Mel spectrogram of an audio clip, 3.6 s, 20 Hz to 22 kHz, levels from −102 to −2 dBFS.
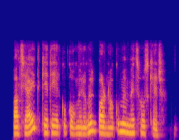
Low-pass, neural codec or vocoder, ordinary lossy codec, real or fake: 7.2 kHz; none; Opus, 24 kbps; real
